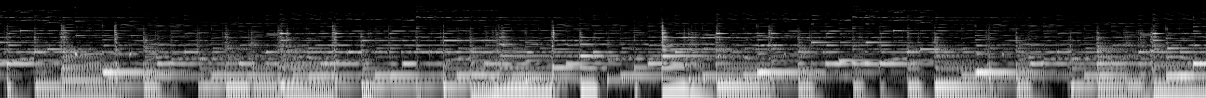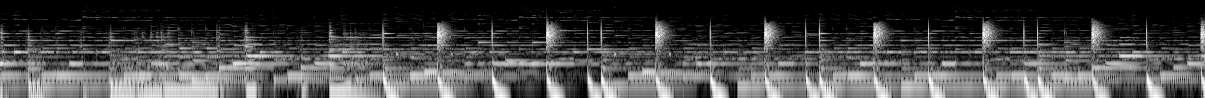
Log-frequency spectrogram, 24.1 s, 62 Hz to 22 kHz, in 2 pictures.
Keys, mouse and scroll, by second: 1.8 click, 2.8 click, 3.5 shift+click, 4.6 click, 5.9 click, 6.9 click, 7.8 click, 8.5 click, 9.2-9.9 ctrl+scroll up 4, 10.0 ctrl+click, 11.7 ctrl+d, 13.7 click, 15.5 click, 16.8 click, 21.5-23.1 drag, 23.8 ctrl+click.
